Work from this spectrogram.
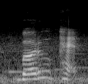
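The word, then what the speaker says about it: ボールペン: The second one is ball pen, or they say boru pen.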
